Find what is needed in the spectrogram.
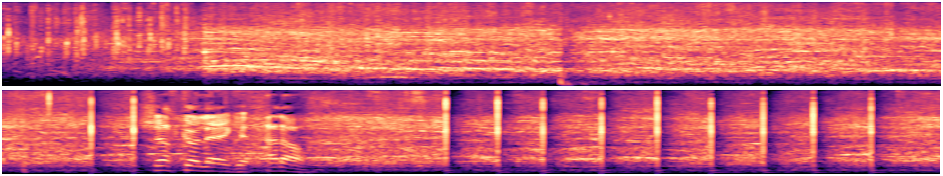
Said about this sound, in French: Chers collègues, ne hurlez pas. J'ai entendu. Ne hurlez pas. Je suspends deux minutes.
